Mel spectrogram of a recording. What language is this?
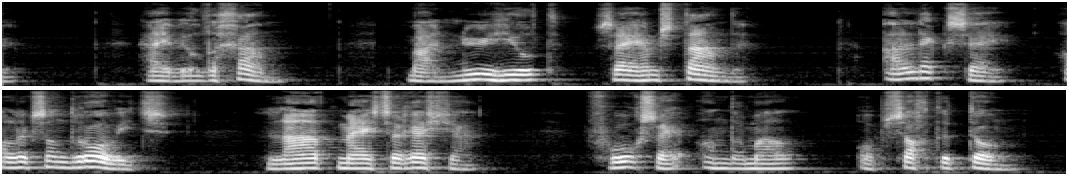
Dutch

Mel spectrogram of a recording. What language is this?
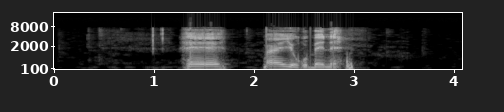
Basaa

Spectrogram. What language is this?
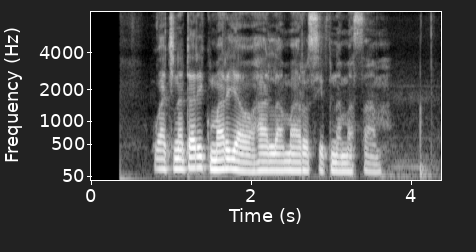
Luo (Kenya and Tanzania)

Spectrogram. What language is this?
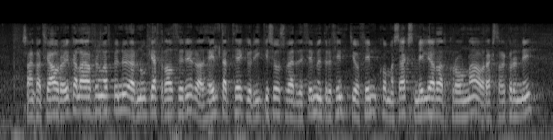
Icelandic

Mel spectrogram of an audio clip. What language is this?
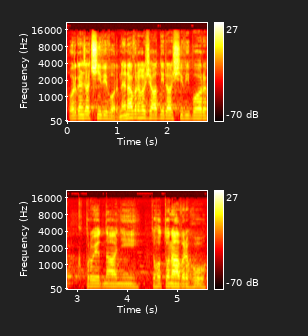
Czech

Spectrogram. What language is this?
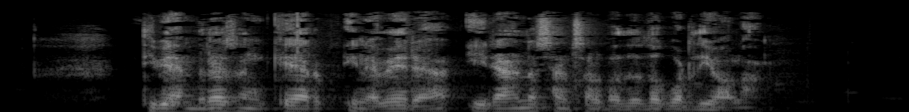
Catalan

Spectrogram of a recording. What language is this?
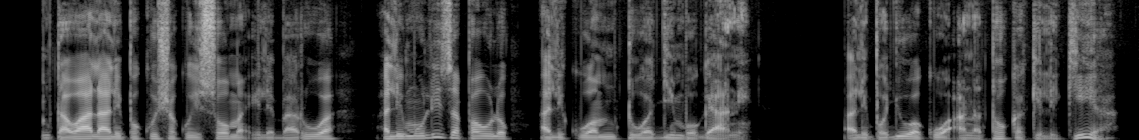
Swahili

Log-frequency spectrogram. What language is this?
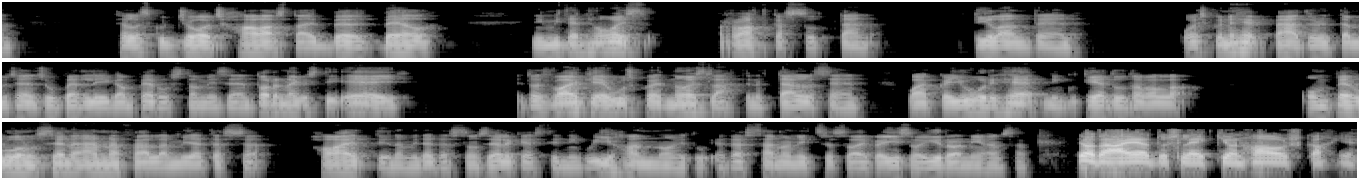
Finnish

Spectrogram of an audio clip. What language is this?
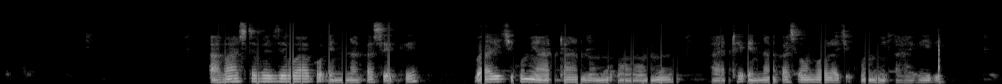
Ganda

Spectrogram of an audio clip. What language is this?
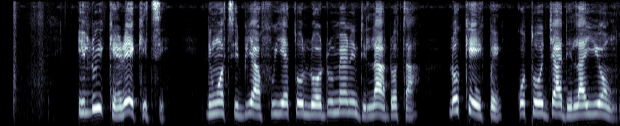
Yoruba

